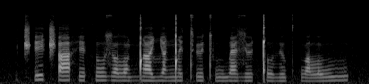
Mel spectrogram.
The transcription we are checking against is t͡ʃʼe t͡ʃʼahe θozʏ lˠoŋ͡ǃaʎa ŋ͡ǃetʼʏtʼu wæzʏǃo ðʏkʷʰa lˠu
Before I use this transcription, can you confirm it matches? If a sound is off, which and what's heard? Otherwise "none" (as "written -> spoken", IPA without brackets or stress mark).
none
